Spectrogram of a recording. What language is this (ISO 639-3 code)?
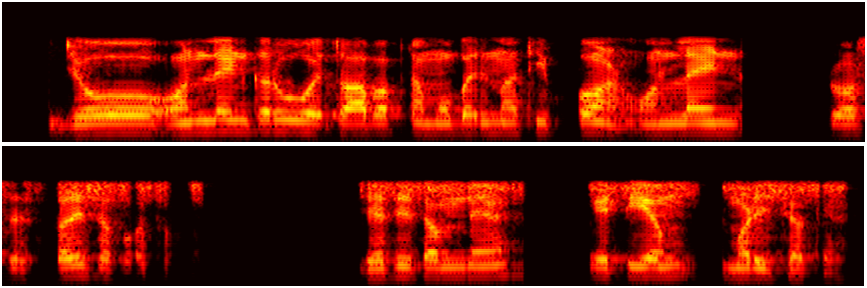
guj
